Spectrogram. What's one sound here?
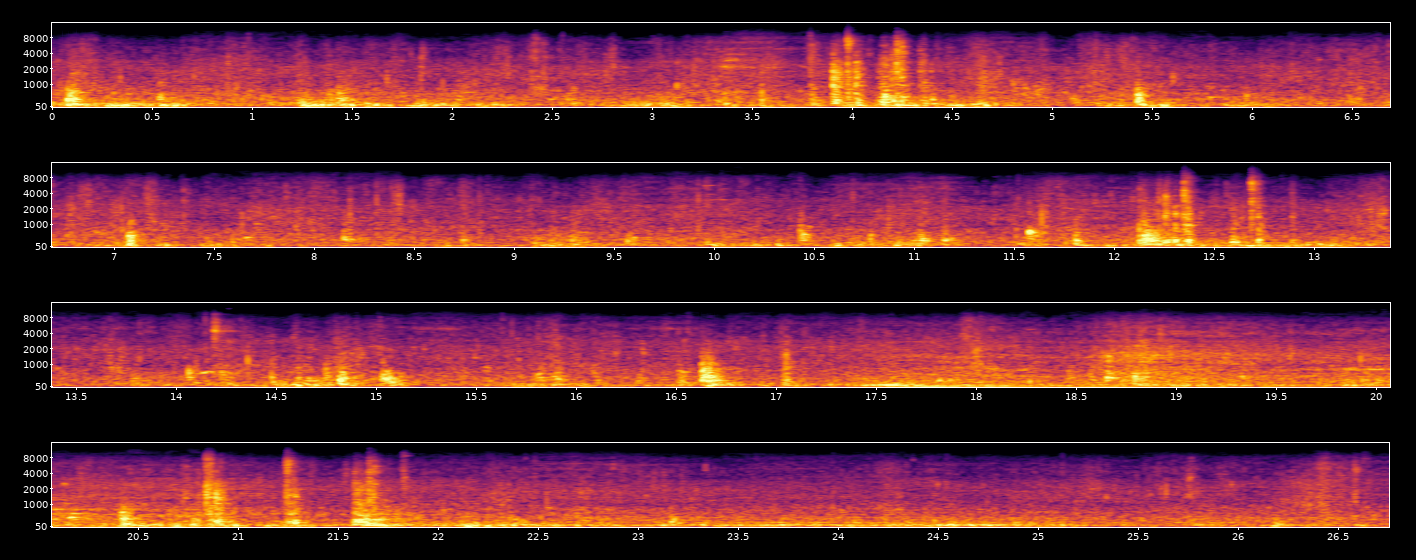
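Water slaps and splashes against a boat's hull.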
